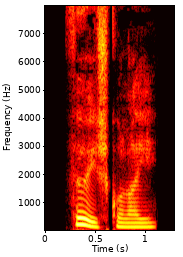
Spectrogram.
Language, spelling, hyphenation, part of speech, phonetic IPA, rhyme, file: Hungarian, főiskolai, fő‧is‧ko‧lai, adjective, [ˈføːjiʃkolɒji], -ji, Hu-főiskolai.ogg
- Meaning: collegiate, college (of or relating to college)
